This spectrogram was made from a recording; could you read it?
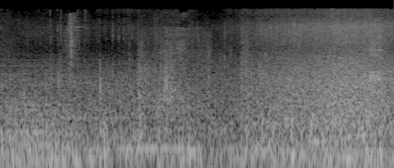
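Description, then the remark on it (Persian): Loud, churning sea water rising quickly, with waves surging and crashing continuously, a dense roaring wash that fills the scene, with gusty wind buffeting underneath and no voices. “آب داره سری بالا میاد. هسی، اگه دریا رو میشناسی وقتشه ثابت کنی.”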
